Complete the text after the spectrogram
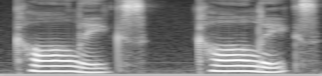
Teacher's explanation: Vowel number 8 is ah as in olive, and this word is a two-syllable noun, so I'm going to stress the first syllable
